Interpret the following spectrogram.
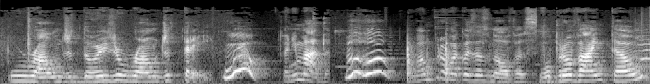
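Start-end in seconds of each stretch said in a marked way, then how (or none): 2.2-3.9 high squealing cheer; excited whoop. Real, not acted. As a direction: whoop with glee. Cheering before first bite.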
